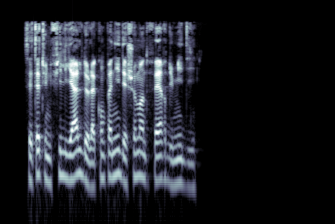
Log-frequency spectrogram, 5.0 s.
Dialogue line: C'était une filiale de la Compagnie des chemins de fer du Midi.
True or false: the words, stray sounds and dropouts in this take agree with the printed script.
true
